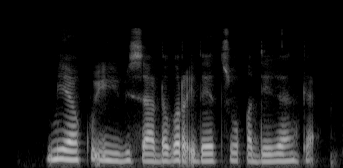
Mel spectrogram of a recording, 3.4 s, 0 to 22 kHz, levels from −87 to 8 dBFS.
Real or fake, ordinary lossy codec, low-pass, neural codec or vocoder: real; none; 10.8 kHz; none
